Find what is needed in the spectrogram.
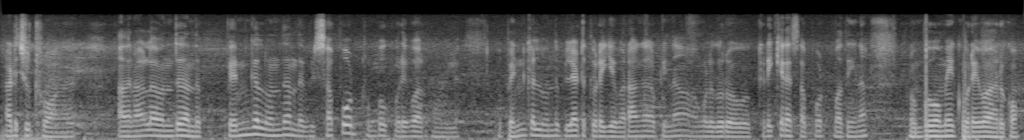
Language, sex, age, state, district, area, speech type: Tamil, male, 30-45, Tamil Nadu, Mayiladuthurai, urban, spontaneous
